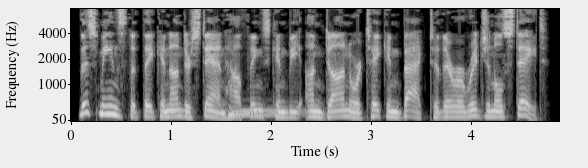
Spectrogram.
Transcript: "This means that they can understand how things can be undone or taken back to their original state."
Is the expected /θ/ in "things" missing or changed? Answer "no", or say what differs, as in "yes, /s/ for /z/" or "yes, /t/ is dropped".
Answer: no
